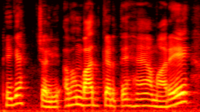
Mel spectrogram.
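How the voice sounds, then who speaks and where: Male grammar teacher, online lesson; slow, deliberate delivery, answers his own questions. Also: a little high, lively intonation, darkish tone. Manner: spells out English example sentences word by word.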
